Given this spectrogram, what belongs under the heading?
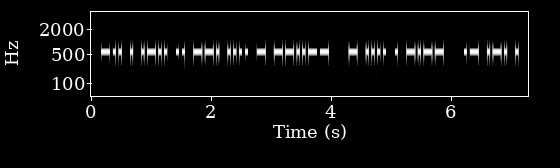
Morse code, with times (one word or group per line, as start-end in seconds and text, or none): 0.2-4.0 DELIGHT,
4.3-5.9 THEY
6.2-7.1 ARE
